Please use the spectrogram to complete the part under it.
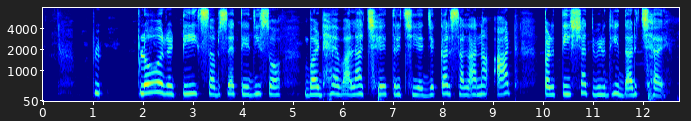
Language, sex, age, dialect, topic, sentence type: Maithili, female, 18-24, Eastern / Thethi, agriculture, statement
